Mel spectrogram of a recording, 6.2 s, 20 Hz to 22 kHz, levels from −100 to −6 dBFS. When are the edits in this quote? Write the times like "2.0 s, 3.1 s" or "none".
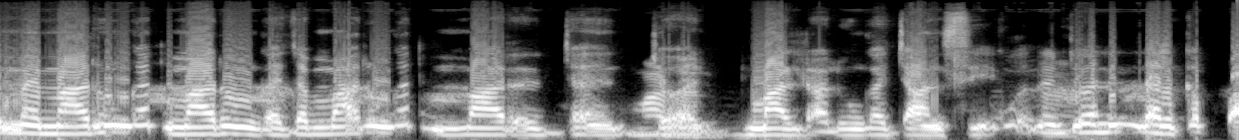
5.2 s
